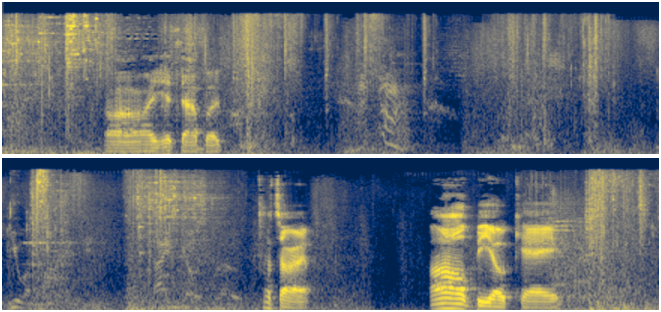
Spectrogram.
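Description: A young man talks close to a headset microphone.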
